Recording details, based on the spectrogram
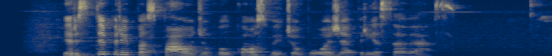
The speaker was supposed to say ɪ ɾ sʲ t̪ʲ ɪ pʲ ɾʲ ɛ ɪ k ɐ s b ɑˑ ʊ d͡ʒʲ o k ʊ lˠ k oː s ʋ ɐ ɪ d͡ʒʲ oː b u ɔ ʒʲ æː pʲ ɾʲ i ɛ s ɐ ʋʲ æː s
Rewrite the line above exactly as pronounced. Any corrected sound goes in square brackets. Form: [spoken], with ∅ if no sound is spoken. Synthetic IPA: ɪ ɾ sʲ t̪ʲ ɪ pʲ ɾʲ ɛ ɪ [p] ɐ s [p] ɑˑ ʊ d͡ʒʲ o k ʊ lˠ k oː s ʋ ɐ ɪ d͡ʒʲ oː b u ɔ ʒʲ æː pʲ ɾʲ i ɛ s ɐ ʋʲ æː s

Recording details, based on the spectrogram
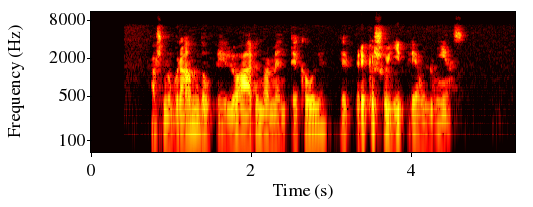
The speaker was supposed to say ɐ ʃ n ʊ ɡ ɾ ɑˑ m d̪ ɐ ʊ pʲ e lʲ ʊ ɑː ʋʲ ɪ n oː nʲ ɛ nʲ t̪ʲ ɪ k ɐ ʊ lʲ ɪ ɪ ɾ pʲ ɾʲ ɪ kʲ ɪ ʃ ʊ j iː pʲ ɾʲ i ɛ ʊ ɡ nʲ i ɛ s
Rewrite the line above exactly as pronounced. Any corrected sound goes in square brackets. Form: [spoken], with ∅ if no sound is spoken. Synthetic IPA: ɐ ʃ n ʊ ɡ ɾ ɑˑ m d̪ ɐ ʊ pʲ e lʲ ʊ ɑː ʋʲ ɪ n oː [mʲ] ɛ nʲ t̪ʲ ɪ k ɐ ʊ lʲ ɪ ɪ ɾ pʲ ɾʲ ɪ kʲ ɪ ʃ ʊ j iː pʲ ɾʲ i ɛ ʊ ɡ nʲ i ɛ s

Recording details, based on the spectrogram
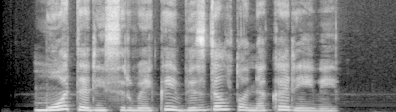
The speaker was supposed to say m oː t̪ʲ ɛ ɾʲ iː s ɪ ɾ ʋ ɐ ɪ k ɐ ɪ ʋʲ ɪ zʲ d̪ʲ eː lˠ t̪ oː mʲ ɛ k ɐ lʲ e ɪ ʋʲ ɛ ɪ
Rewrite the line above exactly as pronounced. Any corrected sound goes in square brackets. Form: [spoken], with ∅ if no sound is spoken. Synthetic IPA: m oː t̪ʲ ɛ ɾʲ iː s ɪ ɾ ʋ ɐ ɪ k ɐ ɪ ʋʲ ɪ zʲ d̪ʲ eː lˠ t̪ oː [nʲ] ɛ k ɐ [ɾʲ] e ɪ ʋʲ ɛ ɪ

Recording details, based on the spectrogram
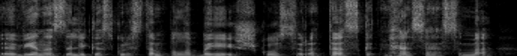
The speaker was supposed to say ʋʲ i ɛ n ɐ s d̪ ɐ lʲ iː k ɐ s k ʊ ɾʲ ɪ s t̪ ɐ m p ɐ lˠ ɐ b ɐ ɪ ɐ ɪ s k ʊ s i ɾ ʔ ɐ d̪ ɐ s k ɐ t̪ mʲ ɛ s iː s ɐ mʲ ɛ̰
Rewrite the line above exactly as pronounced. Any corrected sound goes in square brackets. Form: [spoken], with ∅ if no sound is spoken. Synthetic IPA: ʋʲ i ɛ n ɐ s d̪ ɐ lʲ iː k ɐ s k ʊ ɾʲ ɪ s t̪ ɐ m p ɐ lˠ ɐ b ɐ ɪ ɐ ɪ [ʃ] k ʊ s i ɾ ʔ ɐ [t̪] ɐ s k ɐ t̪ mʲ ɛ s [æː] s ɐ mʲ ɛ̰

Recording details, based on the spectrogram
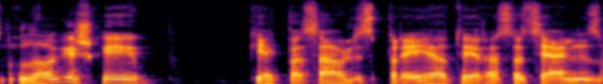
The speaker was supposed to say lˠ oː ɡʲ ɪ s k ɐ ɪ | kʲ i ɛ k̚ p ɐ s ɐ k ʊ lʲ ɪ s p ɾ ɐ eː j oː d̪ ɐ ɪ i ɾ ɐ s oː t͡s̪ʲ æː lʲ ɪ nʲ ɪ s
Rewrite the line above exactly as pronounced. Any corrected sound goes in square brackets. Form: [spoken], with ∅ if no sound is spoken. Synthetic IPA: lˠ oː ɡʲ ɪ [ʃ] k ɐ ɪ | kʲ i ɛ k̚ p ɐ s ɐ [∅] ʊ lʲ ɪ s p ɾ ɐ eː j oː [t̪] ɐ ɪ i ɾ ɐ s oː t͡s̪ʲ æː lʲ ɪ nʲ ɪ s

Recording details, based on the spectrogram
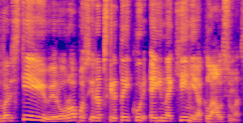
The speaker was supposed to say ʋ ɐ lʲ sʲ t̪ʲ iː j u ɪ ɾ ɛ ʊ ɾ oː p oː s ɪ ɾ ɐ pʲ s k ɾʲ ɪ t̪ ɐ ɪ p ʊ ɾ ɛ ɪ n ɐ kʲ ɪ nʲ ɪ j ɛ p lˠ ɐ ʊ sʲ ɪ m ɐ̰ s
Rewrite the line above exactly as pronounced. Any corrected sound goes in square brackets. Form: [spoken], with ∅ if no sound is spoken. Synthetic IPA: ʋ ɐ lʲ sʲ t̪ʲ iː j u ɪ ɾ ɛ ʊ ɾ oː p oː s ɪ ɾ ɐ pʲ s k ɾʲ ɪ t̪ ɐ ɪ [k] ʊ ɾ ɛ ɪ n ɐ kʲ ɪ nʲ ɪ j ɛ [k] lˠ ɐ ʊ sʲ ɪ m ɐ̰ s

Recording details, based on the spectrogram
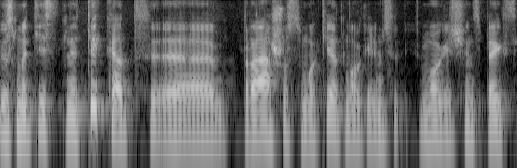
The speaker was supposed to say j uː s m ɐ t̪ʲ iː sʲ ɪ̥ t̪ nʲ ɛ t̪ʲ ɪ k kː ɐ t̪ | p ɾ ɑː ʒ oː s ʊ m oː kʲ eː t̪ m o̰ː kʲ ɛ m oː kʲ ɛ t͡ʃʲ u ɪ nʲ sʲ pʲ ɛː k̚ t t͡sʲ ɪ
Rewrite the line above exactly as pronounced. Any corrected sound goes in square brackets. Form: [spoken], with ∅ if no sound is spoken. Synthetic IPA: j uː s m ɐ t̪ʲ iː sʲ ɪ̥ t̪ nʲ ɛ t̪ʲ ɪ k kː ɐ t̪ | p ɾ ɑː [ʃ] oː s ʊ m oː kʲ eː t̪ m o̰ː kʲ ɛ m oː kʲ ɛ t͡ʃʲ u ɪ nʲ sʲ pʲ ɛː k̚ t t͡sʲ ɪ

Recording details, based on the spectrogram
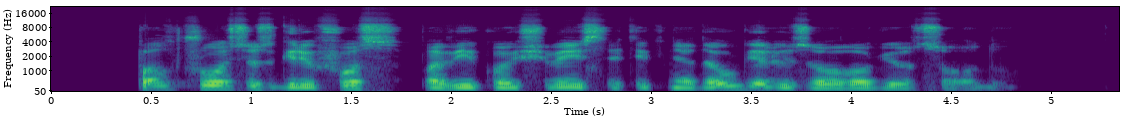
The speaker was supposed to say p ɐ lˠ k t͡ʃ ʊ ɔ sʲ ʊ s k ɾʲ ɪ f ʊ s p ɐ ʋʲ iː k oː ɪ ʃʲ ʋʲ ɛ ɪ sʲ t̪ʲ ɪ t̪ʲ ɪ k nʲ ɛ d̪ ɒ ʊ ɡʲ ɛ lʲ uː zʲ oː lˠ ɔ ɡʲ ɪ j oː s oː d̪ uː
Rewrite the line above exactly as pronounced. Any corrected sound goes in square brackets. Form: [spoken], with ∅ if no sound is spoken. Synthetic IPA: p ɐ lˠ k t͡ʃ [u] ɔ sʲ ʊ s [ɡ] ɾʲ ɪ f ʊ s p ɐ ʋʲ iː k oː ɪ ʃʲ ʋʲ ɛ ɪ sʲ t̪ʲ ɪ t̪ʲ ɪ k nʲ ɛ d̪ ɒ ʊ ɡʲ ɛ lʲ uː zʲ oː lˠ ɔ ɡʲ ɪ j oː s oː d̪ uː

